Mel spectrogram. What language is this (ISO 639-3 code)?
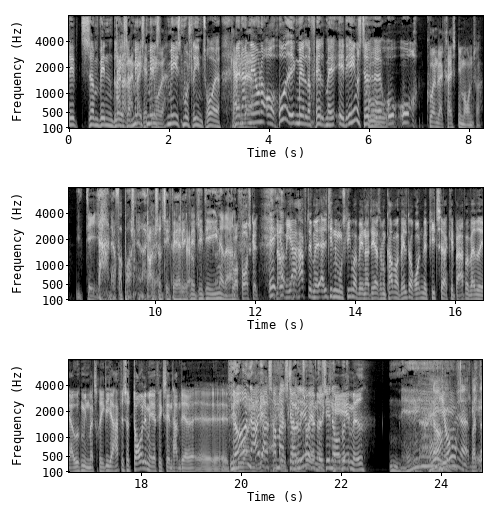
dan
